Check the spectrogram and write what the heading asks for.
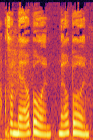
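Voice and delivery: forceful attempt at Australian; Australian accent. Shown as a demonstration. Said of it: "I can't do my Australian accent".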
